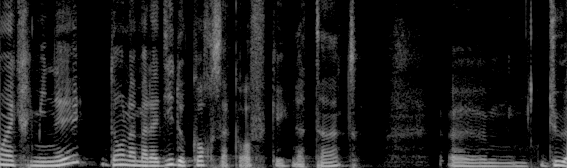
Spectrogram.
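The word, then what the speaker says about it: Korsakoff: en tous les cas ça se prononce korsakov en avant encore de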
